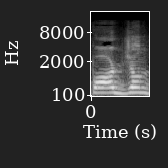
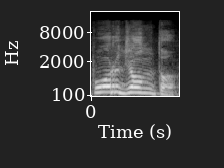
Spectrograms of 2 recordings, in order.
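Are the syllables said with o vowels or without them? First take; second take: without; with. First: The syllables are said without o vowels. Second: The syllables are said with o vowels. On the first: The speaker calls it wrong. "আমি পর্যন্ত বলি না" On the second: The speaker calls it right. "এই জন্য এখানে প ওকার জ ওকার, ন তো ওকার"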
